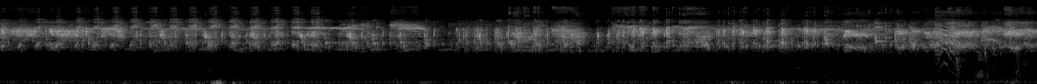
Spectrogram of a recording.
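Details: Swiftlets at a swiftlet farm in Borneo; a dense, continuous wash of high twittering chirps pulses and overlaps for the whole stretch, with only a few soft low knocks beneath.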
